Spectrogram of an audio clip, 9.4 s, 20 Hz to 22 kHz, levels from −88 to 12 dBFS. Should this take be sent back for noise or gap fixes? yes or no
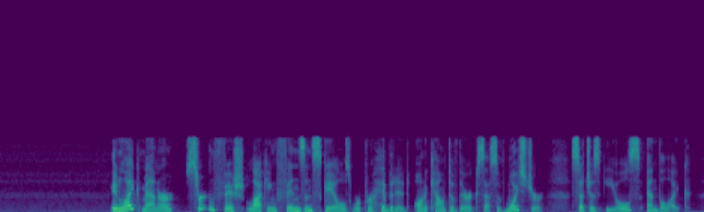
no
